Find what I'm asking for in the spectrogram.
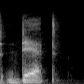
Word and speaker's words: debt: It's very easy, but in English, we have many silent letters. Debt. We don't say debt, Right.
